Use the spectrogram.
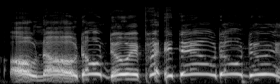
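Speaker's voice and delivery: high-pitched, frantic mock pleading; mock panic. Imitating hostages who plead with her, high mock panic. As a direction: mimic a hysterical hostage, high and urgent. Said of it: "I'm not gonna be like".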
